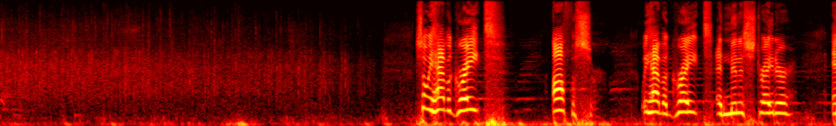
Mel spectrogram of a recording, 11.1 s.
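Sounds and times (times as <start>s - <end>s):
audience clapping: 0.0s - 5.4s
speech: 5.6s - 6.7s, 7.4s - 8.0s, 8.6s - 11.1s.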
